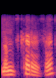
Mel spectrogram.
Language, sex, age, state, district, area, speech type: Kannada, male, 30-45, Karnataka, Bangalore Urban, urban, conversation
